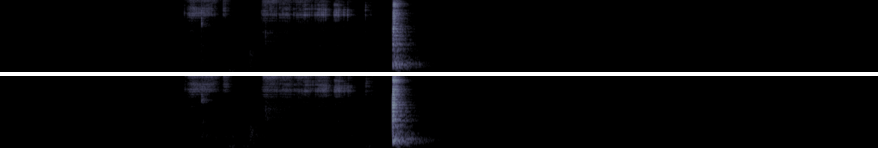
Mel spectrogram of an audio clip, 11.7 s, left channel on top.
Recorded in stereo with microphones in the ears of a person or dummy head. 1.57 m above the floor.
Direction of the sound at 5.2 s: 25° right (ahead or behind).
